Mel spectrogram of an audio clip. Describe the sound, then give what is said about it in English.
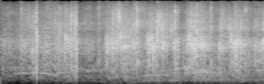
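Congregation clapping and applauding at a Father's Day church service, a busy patter of hand claps with voices mingled in, rising fuller after a brief dip early on. “Okay, let's clap it up for that too.”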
